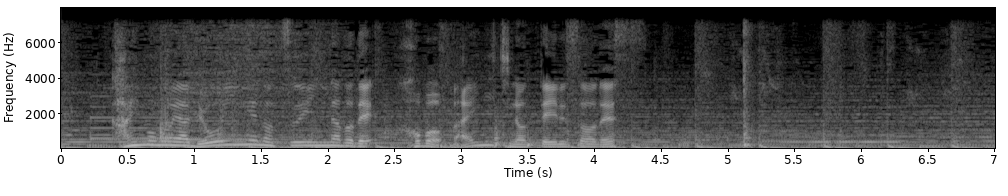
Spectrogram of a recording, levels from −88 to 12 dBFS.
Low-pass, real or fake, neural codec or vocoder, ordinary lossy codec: 7.2 kHz; real; none; none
